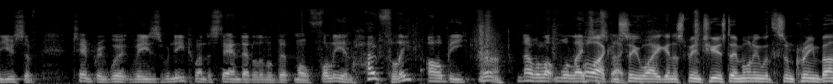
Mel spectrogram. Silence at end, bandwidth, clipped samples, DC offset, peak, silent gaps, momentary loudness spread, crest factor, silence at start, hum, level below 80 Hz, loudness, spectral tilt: 0 s; 14.5 kHz; under 0.1%; under 0.1%; -8 dBFS; none; 9 LU; 18 dB; 0 s; none; -56 dBFS; -26 LUFS; -5.5 dB/octave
